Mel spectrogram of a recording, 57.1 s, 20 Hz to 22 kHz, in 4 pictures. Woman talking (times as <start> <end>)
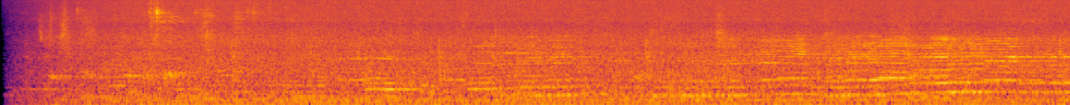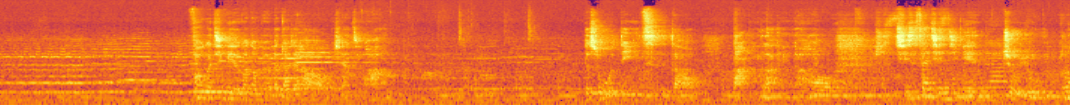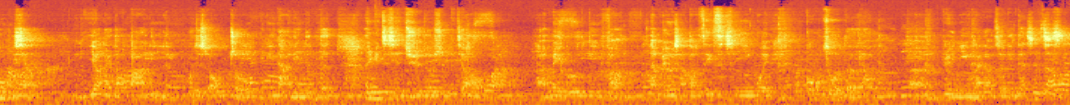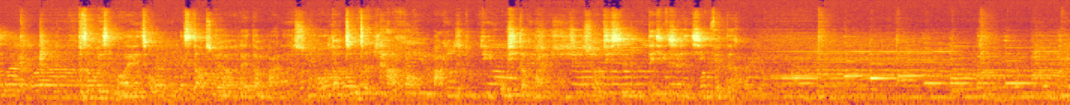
16.8 19.8, 22.0 53.1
